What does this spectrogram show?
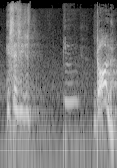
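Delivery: very high, incredulous retelling; amazed vanishing. Acted. Preacher shows Philip vanishing a second time, astonished. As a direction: lift it right up, marvelling.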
